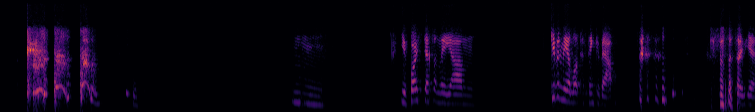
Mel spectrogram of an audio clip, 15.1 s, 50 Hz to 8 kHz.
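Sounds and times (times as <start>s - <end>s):
person coughing harshly: 0.6s - 2.0s
speech: 8.0s - 9.6s, 11.0s - 13.5s, 14.4s - 15.1s.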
